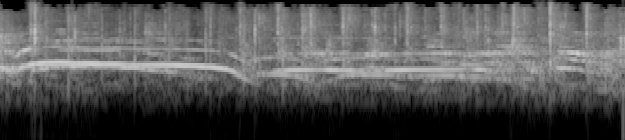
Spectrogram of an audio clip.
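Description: An audience applauds loudly and steadily throughout, a dense crackle of many hands clapping, with drawn-out cheering or whistle-like tones sliding over the top.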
